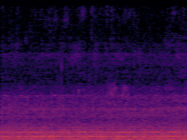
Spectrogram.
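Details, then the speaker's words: Used bias-binding cutting machine (máquina de cortar viés) after lubricating its shafts, which had been stiff and squeaking: steady even hum with faint constant mid tone, no squeal or scraping; normal smooth running. "e ela vai correr macia Pode ser que o seu problema seja esse"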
